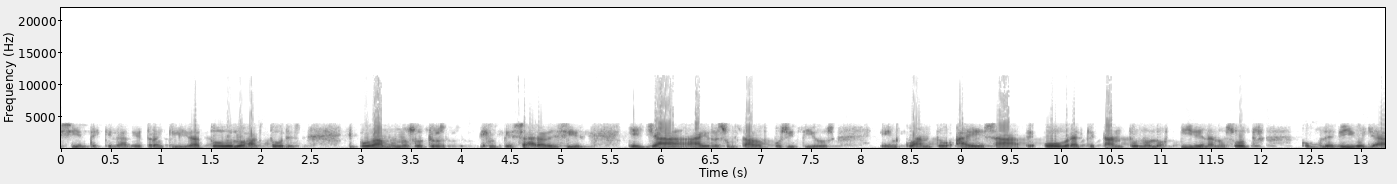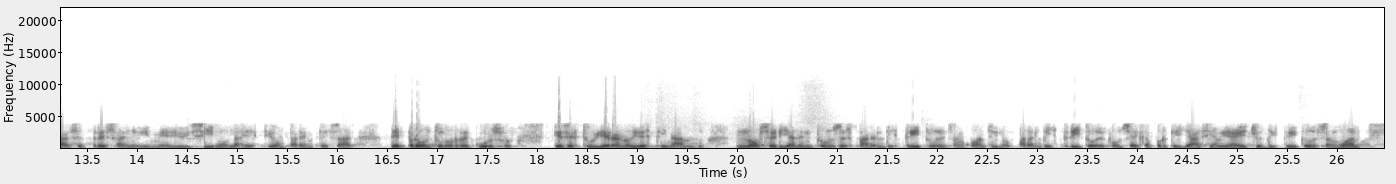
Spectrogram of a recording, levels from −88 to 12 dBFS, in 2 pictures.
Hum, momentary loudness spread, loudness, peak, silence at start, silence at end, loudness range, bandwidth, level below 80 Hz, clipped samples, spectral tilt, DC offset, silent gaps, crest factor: none; 13 LU; -28 LUFS; -10 dBFS; 0 s; 0.05 s; 5 LU; 8.2 kHz; -56 dBFS; under 0.1%; -6.5 dB/octave; under 0.1%; none; 18 dB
